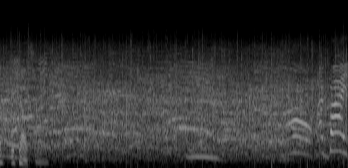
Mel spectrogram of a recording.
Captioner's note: audience yelling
